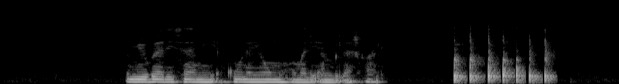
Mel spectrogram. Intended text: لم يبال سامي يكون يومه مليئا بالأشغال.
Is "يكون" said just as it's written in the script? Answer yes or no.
yes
